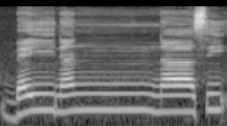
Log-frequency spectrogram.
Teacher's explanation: نون مشدد ہے، اس پہ ہم غنہ کریں گے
